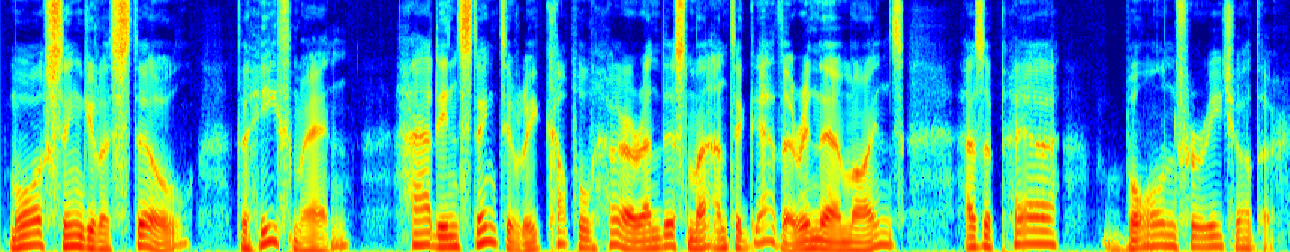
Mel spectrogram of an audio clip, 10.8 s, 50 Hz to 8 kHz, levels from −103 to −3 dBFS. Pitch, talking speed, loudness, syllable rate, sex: 115 Hz, 130 wpm, -20 LUFS, 3.9 syllables/s, male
